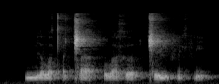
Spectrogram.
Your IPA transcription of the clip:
ŋ͡milˠʌtʼa ǁa | lˠaxʌ | ǁeɭḭfɛ̃xfẽ

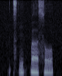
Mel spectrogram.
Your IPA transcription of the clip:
t͡sʼi˨˩˦k͡pɜ˦˨so˦˨

